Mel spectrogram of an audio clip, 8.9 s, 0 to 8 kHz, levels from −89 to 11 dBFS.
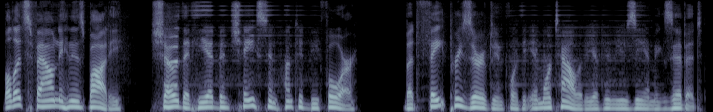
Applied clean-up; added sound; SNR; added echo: neural mask model DeepFilterNet 3.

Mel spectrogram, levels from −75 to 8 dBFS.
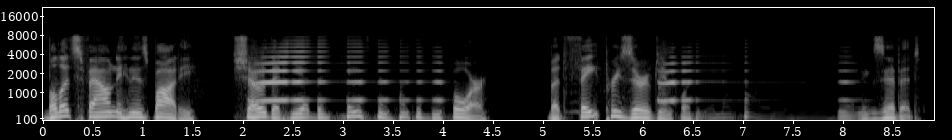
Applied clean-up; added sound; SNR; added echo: neural mask model RNNoise.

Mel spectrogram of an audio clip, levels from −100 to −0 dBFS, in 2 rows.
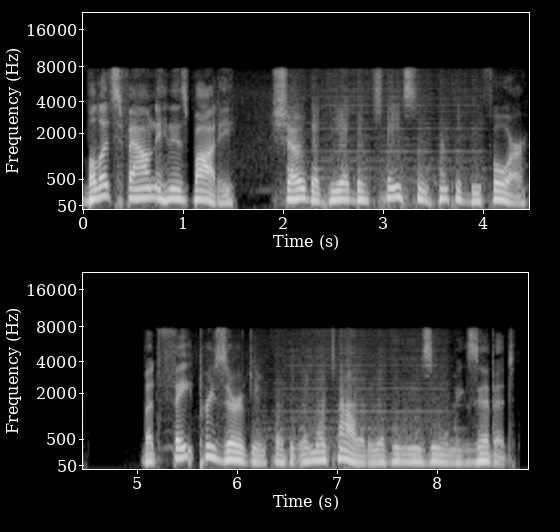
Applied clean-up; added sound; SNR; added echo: neural separator model SepFormer DNS4.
